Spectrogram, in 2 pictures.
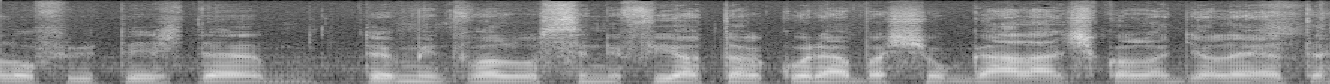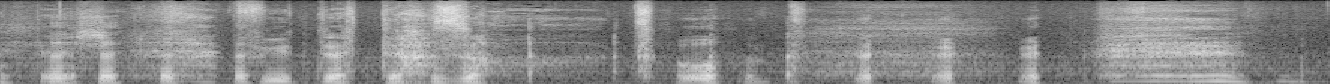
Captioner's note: both chuckle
